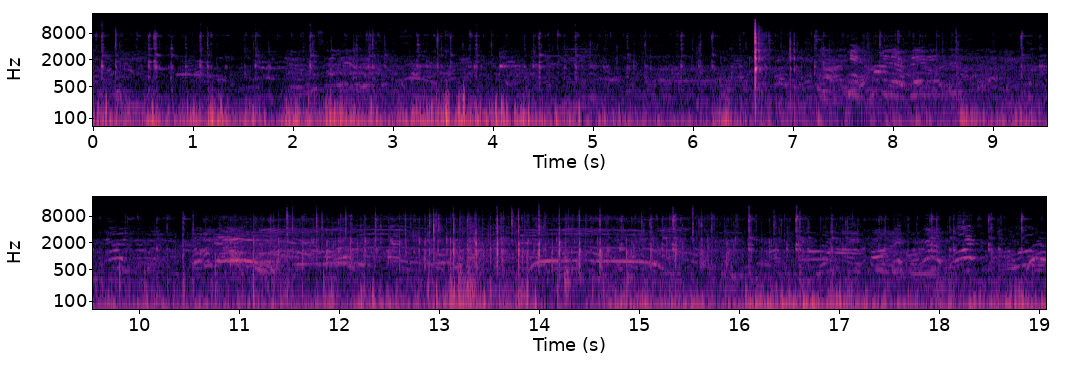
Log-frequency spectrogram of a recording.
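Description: Spectators' voices at a youth baseball game, with one sharp crack of a bat hitting the ball a little past six seconds in. The voices then rise into cheering and shouting for several seconds.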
